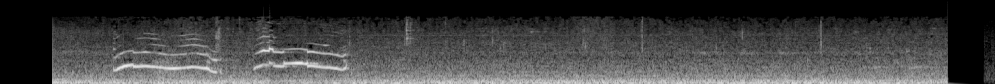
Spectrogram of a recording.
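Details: Cat gives two loud, drawn-out, wavering yowls within the first few seconds, each rising then falling in pitch. Steady low rumbling background noise continues after the calls fade.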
